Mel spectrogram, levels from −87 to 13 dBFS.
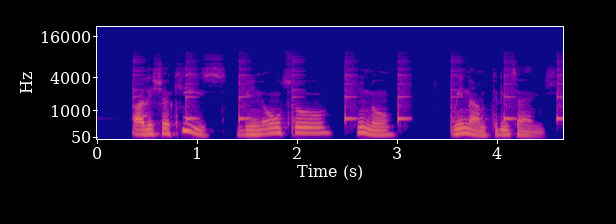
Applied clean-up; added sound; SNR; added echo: classical method spectral subtraction.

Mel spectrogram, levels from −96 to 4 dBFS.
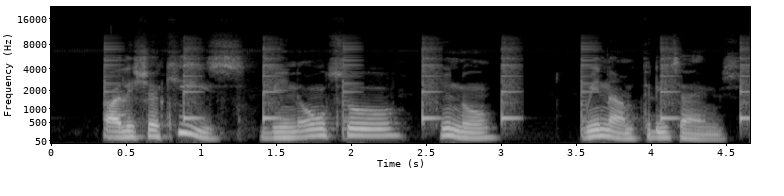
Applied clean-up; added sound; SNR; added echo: none; Keyboard (musical); 11 dB; none.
